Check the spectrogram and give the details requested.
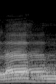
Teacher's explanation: Ini dibaca panjang nih harusnya lahu panjang bukan berhenti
